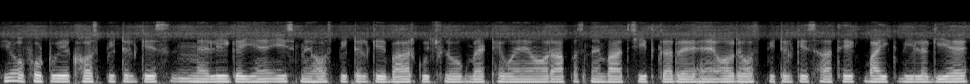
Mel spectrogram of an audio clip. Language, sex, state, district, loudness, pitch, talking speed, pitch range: Hindi, male, Himachal Pradesh, Shimla, -17 LUFS, 130 Hz, 210 wpm, 125-130 Hz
